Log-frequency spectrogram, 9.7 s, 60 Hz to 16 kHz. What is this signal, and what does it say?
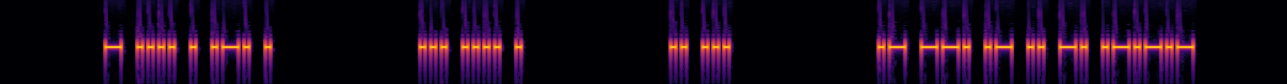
Morse code, heard as a keyed tone, about 32 wpm, 700 Hz. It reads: THERE SHE IS AGAIN.
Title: 4x Word-Spacing - Sentences from Top 200 Words - 30wpm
